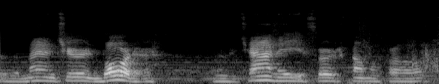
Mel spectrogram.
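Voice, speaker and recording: Speaking very slowly with a Southern US accent and fairly even intonation, this voice has music playing in the background. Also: man. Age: 80s+. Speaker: Korean War veteran. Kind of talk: interview answer.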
